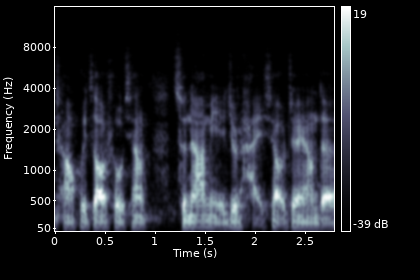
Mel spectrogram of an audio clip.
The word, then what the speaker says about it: tsunami: 然后呢他们的发音叫 tsunami。 tsunami 啊，euao 啊，日语当中有一个比较奇怪的这个发音叫 u 啊，英文当中呢，它只能用相似的那个 u 啊来代替。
